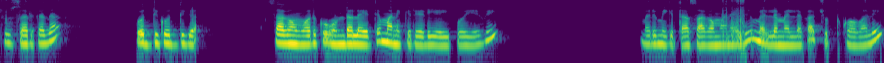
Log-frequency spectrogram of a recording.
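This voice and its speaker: A woman, explaining a recipe step by step to her viewers in a gentle, polite, casual way. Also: medium pitch, fairly even intonation, a little fast, creaky, pauses often. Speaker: cooking vlogger. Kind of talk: casual cooking demonstration.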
